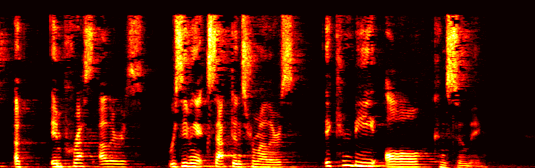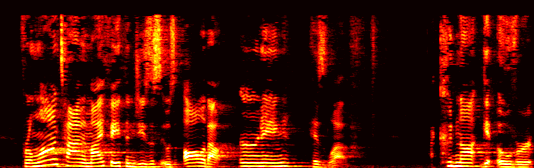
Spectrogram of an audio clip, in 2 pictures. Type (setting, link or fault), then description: setting, live audience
